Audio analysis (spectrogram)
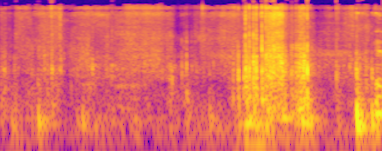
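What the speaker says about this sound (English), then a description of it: "it has a zipper pocket that's really nice and thick right here" Zipper on the thick pocket of a leather pencil case, drawn in a few quick, close rasping pulls, louder toward the end.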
